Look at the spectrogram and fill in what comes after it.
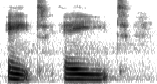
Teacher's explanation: has two vowel sounds in a single syllable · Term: diphthong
